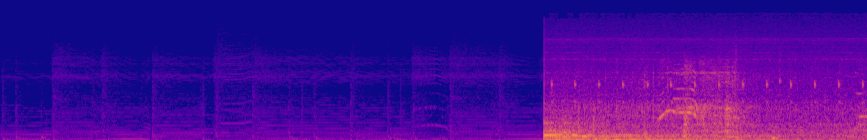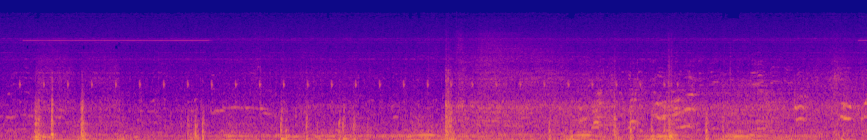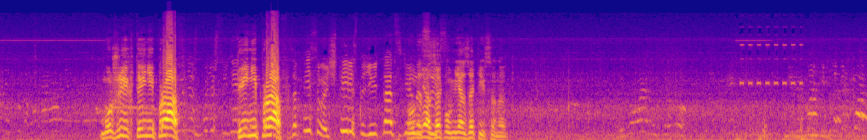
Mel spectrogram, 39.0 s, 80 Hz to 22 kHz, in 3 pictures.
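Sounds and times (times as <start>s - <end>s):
car engine from inside cabin: 8.2s - 39.0s
road rumble: 8.2s - 39.0s
steady light ticking: 8.2s - 39.0s
muffled men's voices: 21.4s - 33.7s, 38.0s - 39.0s.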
